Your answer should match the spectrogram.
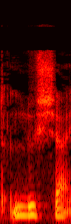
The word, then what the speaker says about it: Loesje: L-O-E-S-J-E. It's pronounced Loesje. In Dutch, it's Loesje.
